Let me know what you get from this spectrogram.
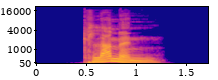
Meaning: plural of Klamm
- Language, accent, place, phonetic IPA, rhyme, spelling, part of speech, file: German, Germany, Berlin, [ˈklamən], -amən, Klammen, noun, De-Klammen.ogg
